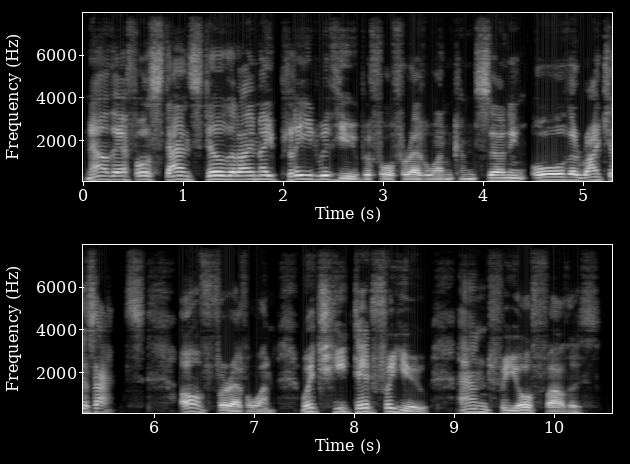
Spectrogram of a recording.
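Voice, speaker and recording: A man's voice: mid-range voice, lively intonation, unhurried, no room sound, natural voice. Stern prophet, played by a male reader, declamatory and impassioned, exhorting a people, scripture drama, dry sound. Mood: solemn.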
